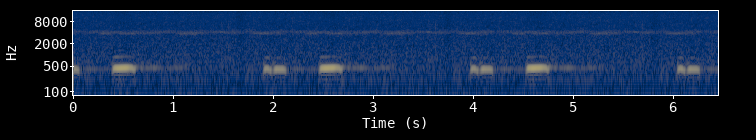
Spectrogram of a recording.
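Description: An owl hooting in a repeating pattern, a short broken hoot followed by a longer one, about every two seconds, three times over, with a faint steady high whine behind it.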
